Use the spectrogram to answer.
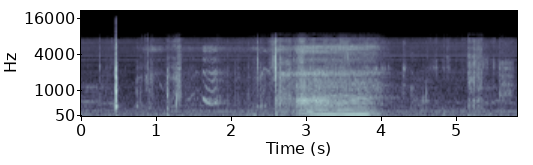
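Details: Person snoring: one long, loud buzzing snore of about a second, with faint rustling and clicks around it; loud snoring.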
